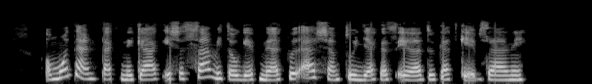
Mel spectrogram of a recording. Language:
Hungarian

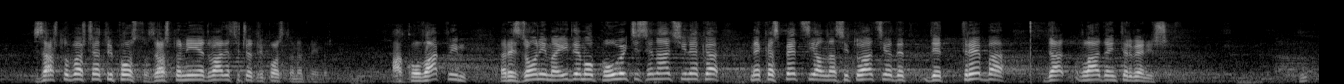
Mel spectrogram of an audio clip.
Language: Serbian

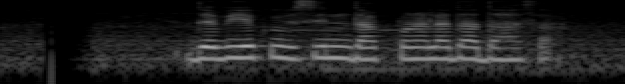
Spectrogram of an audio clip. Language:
Sinhala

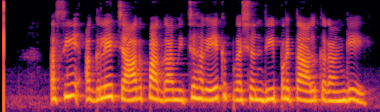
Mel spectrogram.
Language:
Punjabi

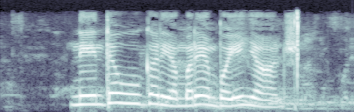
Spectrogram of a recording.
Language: Kinyarwanda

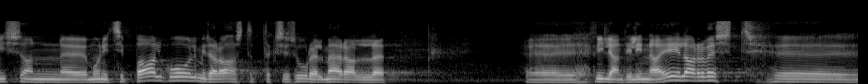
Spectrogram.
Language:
Estonian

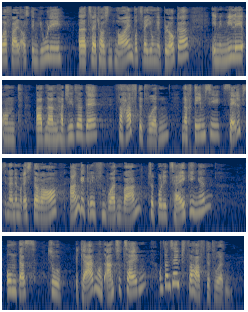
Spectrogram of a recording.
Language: German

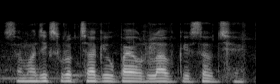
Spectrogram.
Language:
Maithili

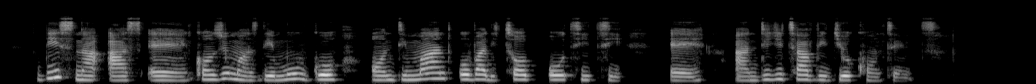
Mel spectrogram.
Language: Nigerian Pidgin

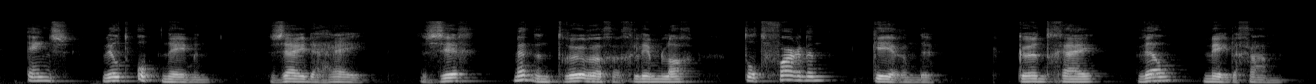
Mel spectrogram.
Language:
Dutch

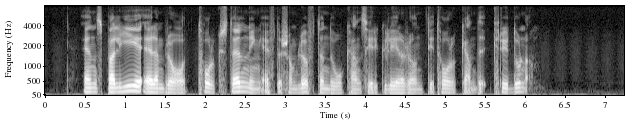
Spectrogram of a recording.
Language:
Swedish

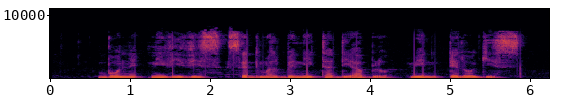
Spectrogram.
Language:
Esperanto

